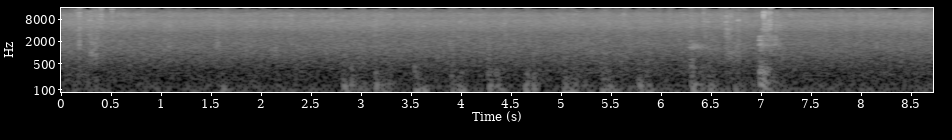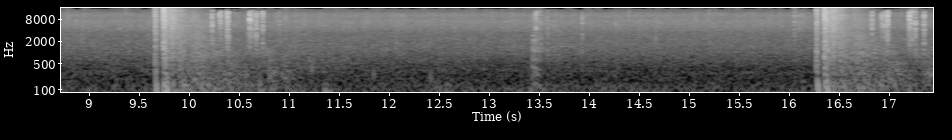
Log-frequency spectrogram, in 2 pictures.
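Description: Rain falls steadily outdoors.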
